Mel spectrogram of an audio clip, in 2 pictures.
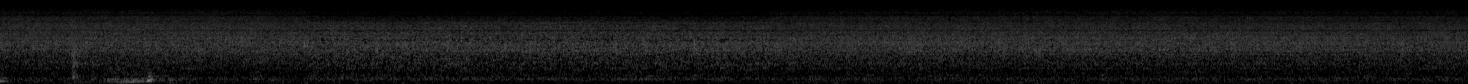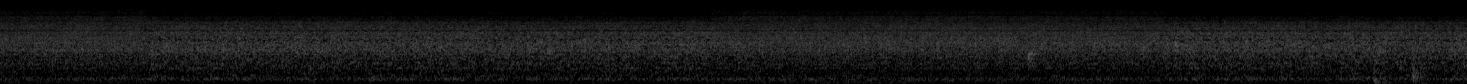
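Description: Chicken sizzling in olive oil and butter in an electric skillet: a steady, even frying hiss.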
